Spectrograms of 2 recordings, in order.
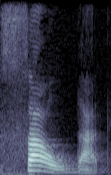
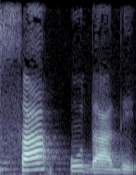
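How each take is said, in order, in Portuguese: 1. O 'a' e o 'u' se juntam numa única sílaba. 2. O 'a' e o 'u' são separados em sílabas diferentes. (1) "eu digo saudade. Eu faço isso numa única emissão sonora" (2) "Eu não digo saudade"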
